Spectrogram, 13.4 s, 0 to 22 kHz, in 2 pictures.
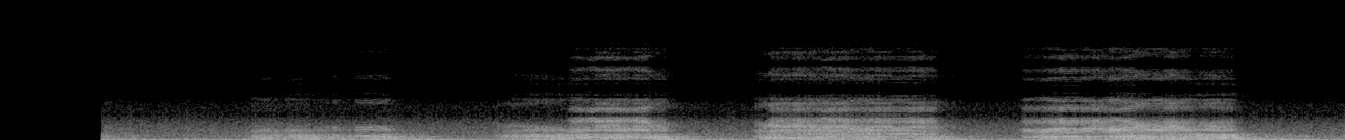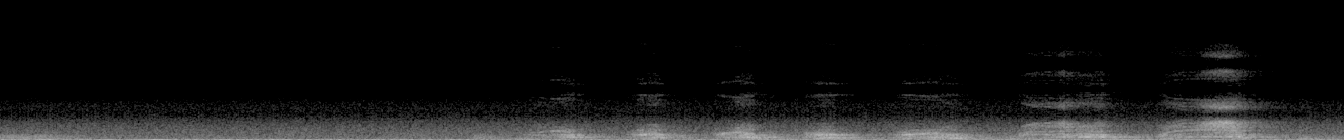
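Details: Two newborn polar bear cubs in the birth den at Zoo Rostock, Germany, born 14 November 2021, filmed by den camera; bursts of harsh, pulsing squalls and grumbles come in clusters, then shorter rapid calls with low hum beneath.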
